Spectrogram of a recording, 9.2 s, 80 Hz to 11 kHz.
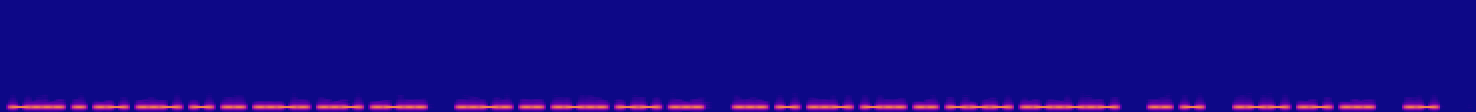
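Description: Morse code, heard as a keyed tone, about 36 wpm, 600 Hz. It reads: BEAUTIFUL FILMS STUDIO. IT WAS A
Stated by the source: Morse practice at 36 wpm, text of Ken Follett's novel Never, from CW med Gnister.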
